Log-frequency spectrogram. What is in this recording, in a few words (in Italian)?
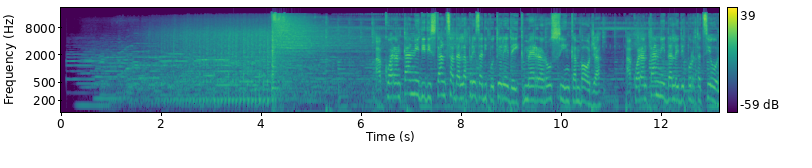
Promo Radio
